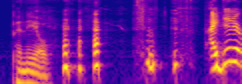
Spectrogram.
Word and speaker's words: pineal: The pineal gland. Did I say it right that time? No, pineal.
